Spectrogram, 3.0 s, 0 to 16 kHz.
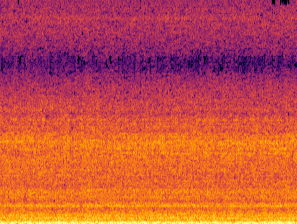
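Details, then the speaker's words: Truck with head gasket and pushrods redone in 2019, idling: a light, loosely spaced ticking, about ninety-odd per minute, rides on the engine; valve train noise, owner suspects a loose rocker arm. Possible PCV issues or vacuum leaks also suspected. "so there's definitely some yeah definitely some valve noise I was trying to see what that was"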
